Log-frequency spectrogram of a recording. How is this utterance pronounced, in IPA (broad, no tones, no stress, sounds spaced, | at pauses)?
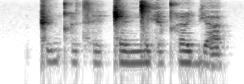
ǁ ṳ ɲ qʰ i̤ t͡sʰ ɛ̤ ǁ ɛ ŋ͡ǀ ɛ fʲ a̤ qʰ i bʲ a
